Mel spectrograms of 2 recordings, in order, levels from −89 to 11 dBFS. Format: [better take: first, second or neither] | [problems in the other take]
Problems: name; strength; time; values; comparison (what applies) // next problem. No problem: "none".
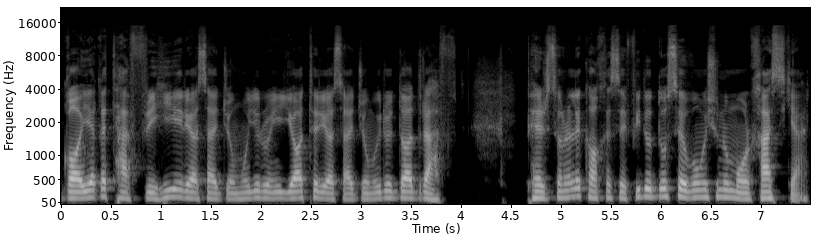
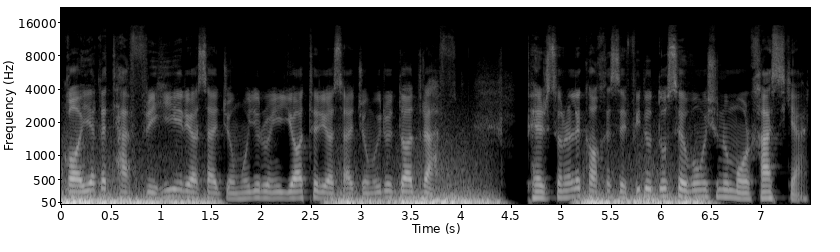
first | low rumble; noticeable; until 1.5 s, from 2.5 to 4.5 s and from 5 to 6.5 s; 15 dB below the speech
